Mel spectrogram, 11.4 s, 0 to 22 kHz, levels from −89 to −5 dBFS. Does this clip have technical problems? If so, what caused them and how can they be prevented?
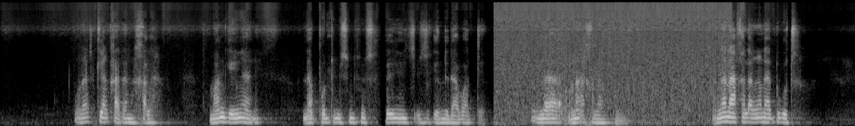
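Yes. A call audio freeze occurs at 5.03 to 5.16 s. The speech gives way to a fading buzz that drops to about 20 ms of silence. The likely cause is delayed packets emptying the jitter buffer. The speech resumes where it stopped, roughly 0.1 s late, with nothing lost. A network path with steadier delay, or a deeper jitter buffer, would prevent it.

An unreliable data bit runs from 6.59 to 9.76 s. A constant crackle and fizz sits over the speech and continues through the pauses. One marginal data line flips its bit in random samples, and each flip adds a spike of equal size. Reseating or replacing the faulty cable, connector or converter would prevent it.

A jitter buffer speed-up follows from 10.22 to 11.18 s. The speech runs at about 109% speed with unchanged pitch and sounds hurried. The receiver repeatedly cut out short pitch-period slices, about a tenth of a second in total, to shrink an overfull buffer. 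Avoiding bursts of late packets, or trimming the buffer more gradually, would prevent it.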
